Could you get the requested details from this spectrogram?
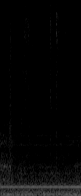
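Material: Nothing is struck.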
